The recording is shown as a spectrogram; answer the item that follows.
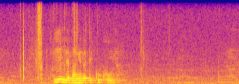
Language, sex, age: Swati, female, 23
